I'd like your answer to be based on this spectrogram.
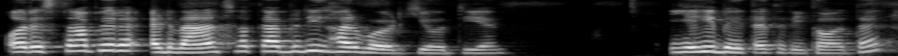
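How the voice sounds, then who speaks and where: A woman's voice: a little high, lively intonation, moderate pace, narrow, tinny audio. A woman English teacher answering viewer questions in a casual vlog lesson, explaining step by step with simple examples.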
